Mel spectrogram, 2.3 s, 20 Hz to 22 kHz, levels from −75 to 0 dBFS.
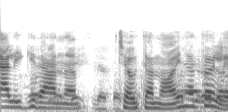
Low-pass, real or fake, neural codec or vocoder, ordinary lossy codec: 7.2 kHz; real; none; Opus, 24 kbps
